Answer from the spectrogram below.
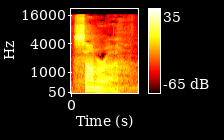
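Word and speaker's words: Sámara: S-A-M-A-R-A. Accent on the first A. We weren't sure because Nosara is right up the road. So was it Samara? Feel pretty confident at the moment that it's Samara.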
